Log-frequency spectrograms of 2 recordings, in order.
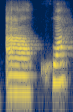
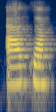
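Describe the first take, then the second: First: It has the tone pattern meaning egg. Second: It has the tone pattern meaning cry. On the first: It means egg. "pay attention to the way I say it because that's what will differentiate them. Aqua is egg" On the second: It means to cry. "aqua, aqua, cry"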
